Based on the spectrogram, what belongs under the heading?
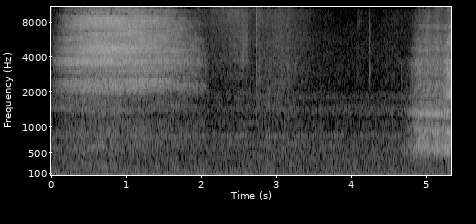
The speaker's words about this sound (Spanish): Respira un poco. Inhala.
